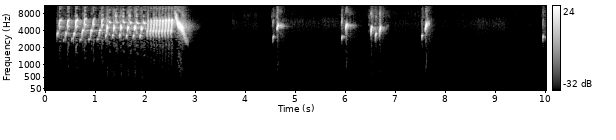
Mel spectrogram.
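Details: European goldfinch song for tutoring young birds: one long accelerating twittering trill ending in a buzzy downslur, then several isolated sharp call notes spaced over the remaining seconds.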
